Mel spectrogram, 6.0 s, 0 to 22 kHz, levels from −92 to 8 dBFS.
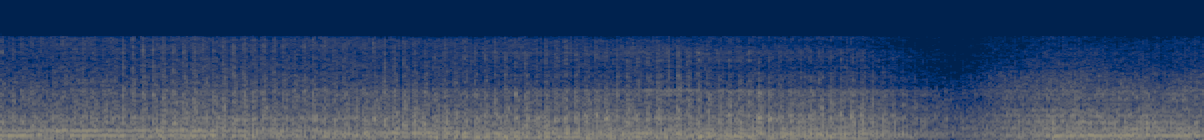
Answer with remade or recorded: remade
